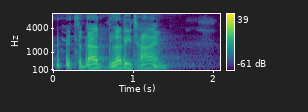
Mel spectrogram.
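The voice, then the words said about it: Put-on Australian accent. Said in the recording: “I can only do ... Australia. ... Australia. There you go.”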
